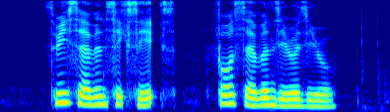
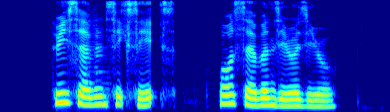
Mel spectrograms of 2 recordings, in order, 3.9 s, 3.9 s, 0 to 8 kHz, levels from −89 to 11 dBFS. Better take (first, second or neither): first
